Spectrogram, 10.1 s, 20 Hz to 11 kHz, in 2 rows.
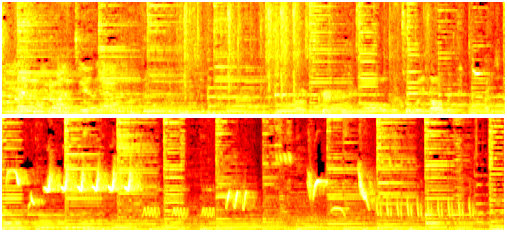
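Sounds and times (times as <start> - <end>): background music: 0.0 - 10.0
birds chirping: 0.0 - 10.0.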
